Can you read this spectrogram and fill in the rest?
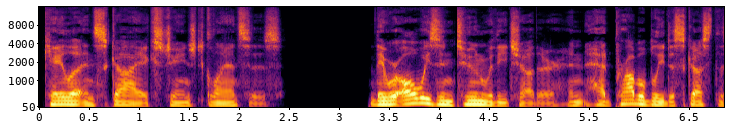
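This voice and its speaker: Low-pitched male audiobook narrator. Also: a little mellow, dry recording, clean studio sound. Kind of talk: scripted narration.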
